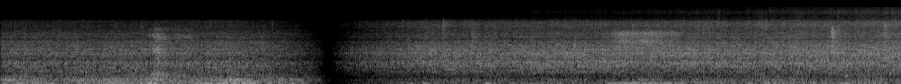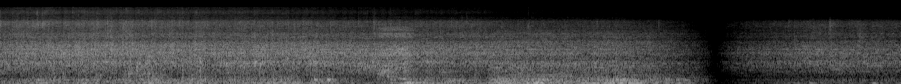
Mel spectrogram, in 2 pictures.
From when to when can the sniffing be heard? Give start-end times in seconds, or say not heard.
1.4-1.9, 6.0-6.8, 12.1-13.2.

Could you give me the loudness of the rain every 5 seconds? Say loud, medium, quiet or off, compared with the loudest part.
medium, loud, loud, medium.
